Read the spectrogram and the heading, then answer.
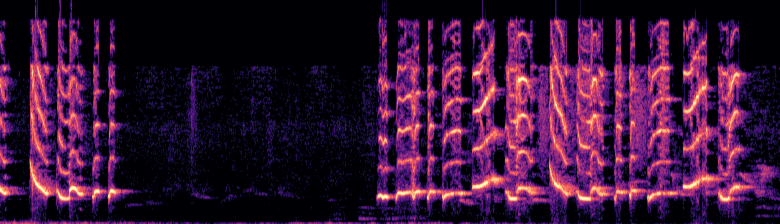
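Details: Oriental magpie-robin in 'ngeplong tarung konslet' fighting song, used as a lure so other magpie-robins start singing; a sharp whistled burst, a quiet gap of over two seconds, then a long run of fast, shrill slurred phrases.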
